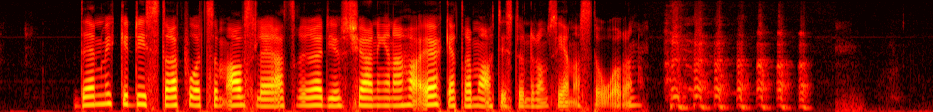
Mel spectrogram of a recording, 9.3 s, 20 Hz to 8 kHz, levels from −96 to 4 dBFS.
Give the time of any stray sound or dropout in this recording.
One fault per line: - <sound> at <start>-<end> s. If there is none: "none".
- laugh at 6.6-8.2 s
